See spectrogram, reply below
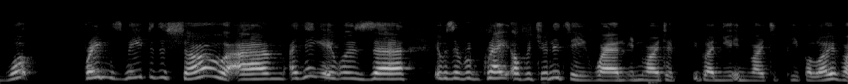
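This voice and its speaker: A woman's voice: on the high side, recorded from a distance, muffled recording. A woman in her forties from Sri Lanka, a podcast guest speaking casually with many fillers and restarts. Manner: halting, many fillers and restarts, laughs often. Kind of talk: casual interview talk.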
